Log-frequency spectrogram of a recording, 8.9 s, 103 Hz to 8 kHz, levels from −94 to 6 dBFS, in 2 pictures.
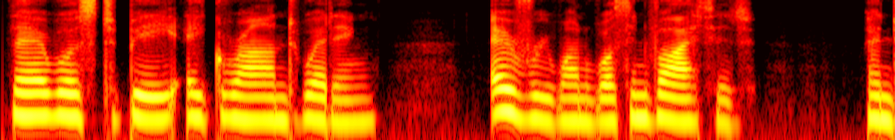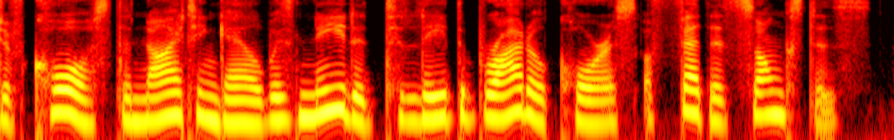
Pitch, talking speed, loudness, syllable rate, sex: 200 Hz, 175 wpm, -19 LUFS, 5.6 syllables/s, female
